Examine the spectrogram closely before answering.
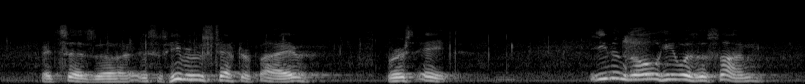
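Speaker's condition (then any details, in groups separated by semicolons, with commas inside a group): Parkinson's disease; sleep disrupted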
